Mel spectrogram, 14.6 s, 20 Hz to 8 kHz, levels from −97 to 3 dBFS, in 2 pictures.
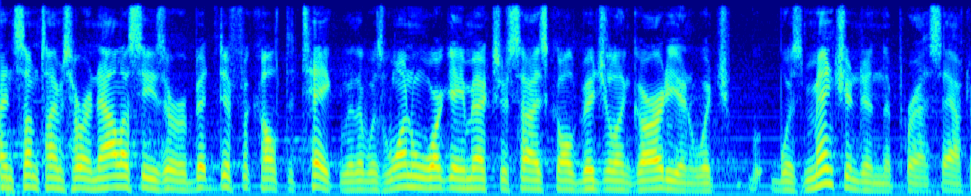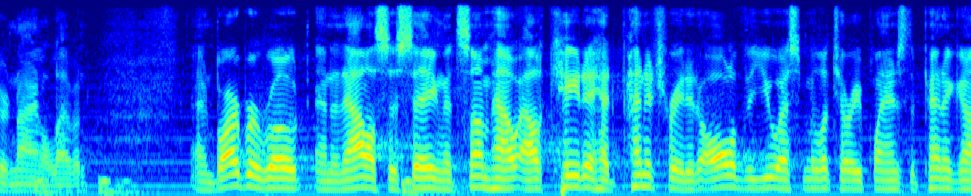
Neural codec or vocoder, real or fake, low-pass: none; real; 7.2 kHz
